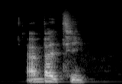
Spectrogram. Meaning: third-person singular past historic of abattre
- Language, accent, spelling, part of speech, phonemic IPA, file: French, Canada, abattit, verb, /a.ba.ti/, LL-Q150 (fra)-abattit.wav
